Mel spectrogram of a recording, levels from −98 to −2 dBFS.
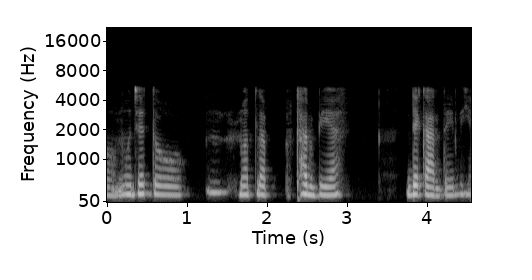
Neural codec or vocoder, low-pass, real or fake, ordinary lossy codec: codec, 24 kHz, 0.9 kbps, WavTokenizer, medium speech release version 1; 5.4 kHz; fake; none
